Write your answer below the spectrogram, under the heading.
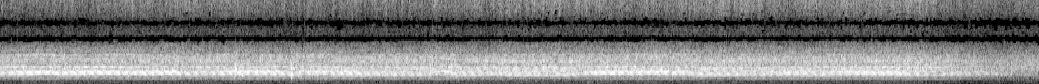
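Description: Small electric gear motor of an automatic cat feeder running on test leads, its gear train whining steadily as a freshly cut brass gear drives a plastic cog. The whine stops near the end.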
